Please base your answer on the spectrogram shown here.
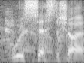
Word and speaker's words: Worcestershire: Worcestershire?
